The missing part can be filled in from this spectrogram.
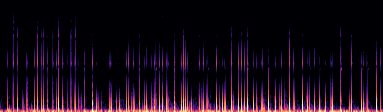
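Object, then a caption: Thin flat wooden strip. A flat, thin, light wooden strip is held in both hands in front of a microphone and tapped and scratched with long nails. It makes a fast, steady run of short, dry, dull taps with a low, thumpy body and a faint bright click on top, each dying away almost instantly.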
